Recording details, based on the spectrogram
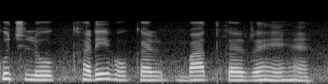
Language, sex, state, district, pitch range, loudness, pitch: Hindi, female, Mizoram, Aizawl, 195-220 Hz, -14 LUFS, 200 Hz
